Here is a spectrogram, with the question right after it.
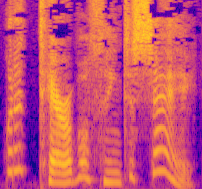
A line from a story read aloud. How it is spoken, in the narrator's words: Nurse Kramer exclaimed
